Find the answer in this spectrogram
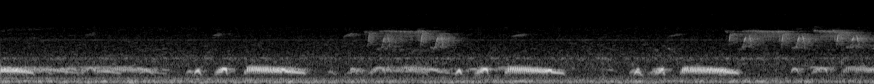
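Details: Fighting spotted doves at a bird-trapping site in an eerie location: bursts of mid-pitched coos, some long and rough and others short and clipped, separated by brief gaps, with faint higher chirps from other birds.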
